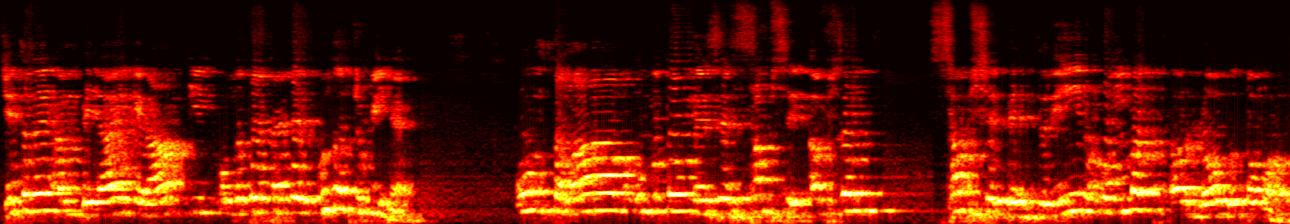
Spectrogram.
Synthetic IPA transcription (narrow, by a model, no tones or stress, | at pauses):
d͡ʒɪt̪nẽʔəmbijaːikɪɾaːmkiʔʊmːət̪ẽpɛɦled̪ʊd̪t͡ʃʊɽiːɦɛ̰̃ː | ʊnt̪əlaːmʊmət̪õːmẽsesəbseʔəfzəl | səbsebeɦt̪əɾiːnʊmːət̪ɔːɾloːɡʊt̪õːa̰ː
